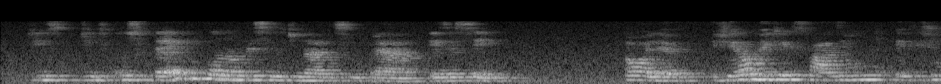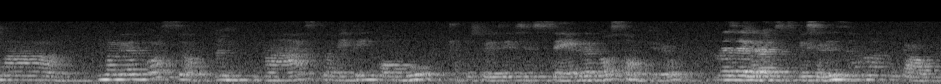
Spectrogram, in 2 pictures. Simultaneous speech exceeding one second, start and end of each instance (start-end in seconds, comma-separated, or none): none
